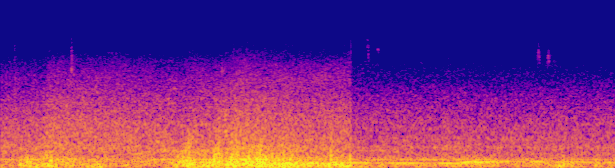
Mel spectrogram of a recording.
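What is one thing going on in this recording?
Wind blows and rumbles against the microphone outdoors.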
